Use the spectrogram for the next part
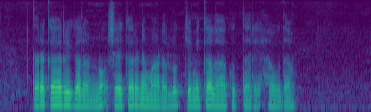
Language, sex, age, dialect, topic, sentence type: Kannada, male, 41-45, Coastal/Dakshin, agriculture, question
